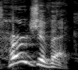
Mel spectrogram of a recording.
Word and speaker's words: Herjavec: And Robert, with the last name we can never pronounce. Herjavec. Well, you can pronounce it. As my mother used to say, if you do, you'll clean it up. Herjavec, you do, you'll clean it up.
